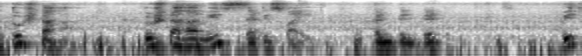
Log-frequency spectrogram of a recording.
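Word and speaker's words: तुष्टः: It should be pronounced properly. Tushtaha, not dushtaha. In Tamil, ta and da are same. Therefore say tushtaha, they will say dushtaha. In Sanskrit, dushtaha means a wicked person.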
